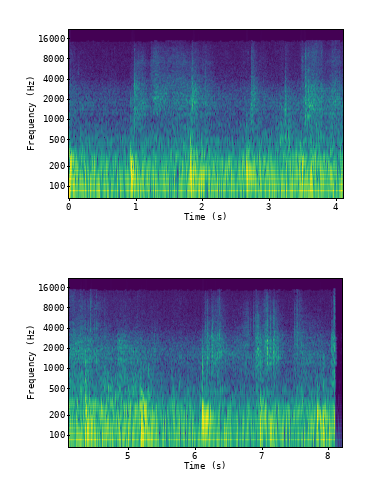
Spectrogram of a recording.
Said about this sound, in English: Ooh, did you hear it? Yeah, footsteps. Footsteps, but in what room of the house? On the stairs? Maybe further up.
